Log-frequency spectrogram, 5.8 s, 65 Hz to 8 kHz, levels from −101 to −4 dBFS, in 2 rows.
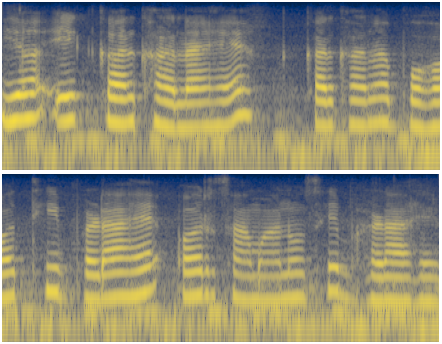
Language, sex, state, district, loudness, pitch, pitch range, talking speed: Hindi, female, Uttar Pradesh, Muzaffarnagar, -18 LUFS, 230 Hz, 215-250 Hz, 145 wpm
